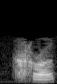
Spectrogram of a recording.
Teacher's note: in Dutch, groot, where the G is softened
